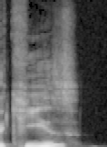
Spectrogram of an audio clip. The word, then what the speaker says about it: Quay: The Keys? – Yeah, pronounced or like spelled Q-U-A-Y.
